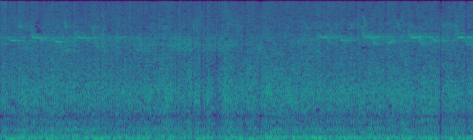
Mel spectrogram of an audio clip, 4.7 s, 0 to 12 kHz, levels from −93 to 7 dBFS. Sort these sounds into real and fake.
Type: fake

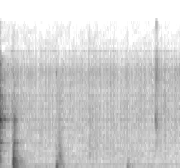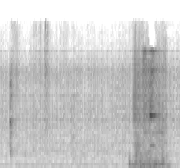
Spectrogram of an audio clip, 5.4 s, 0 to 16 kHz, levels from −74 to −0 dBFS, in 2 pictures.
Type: fake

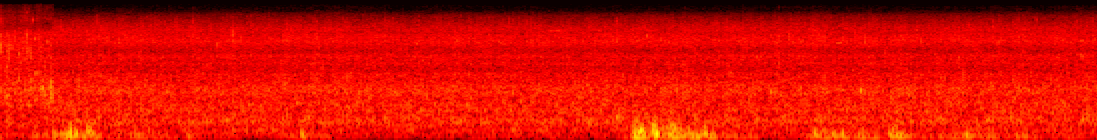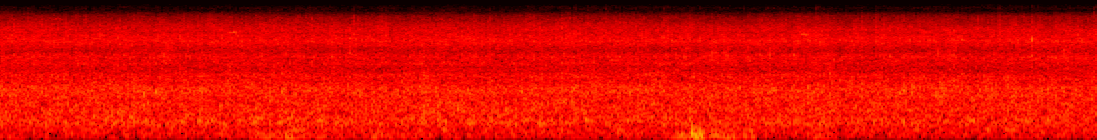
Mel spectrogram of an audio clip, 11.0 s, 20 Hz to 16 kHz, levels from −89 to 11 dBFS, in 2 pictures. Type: real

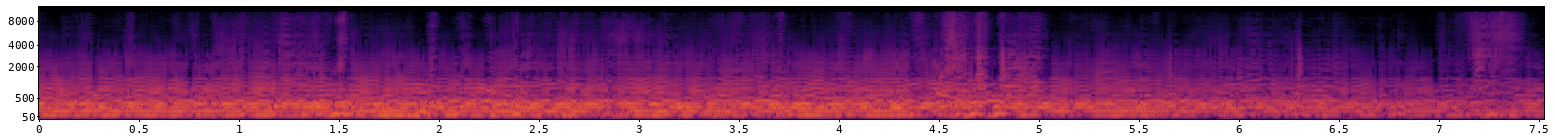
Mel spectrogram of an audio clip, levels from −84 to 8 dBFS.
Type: fake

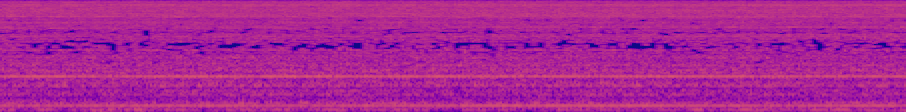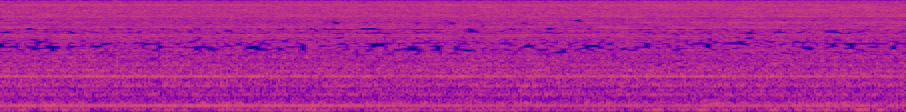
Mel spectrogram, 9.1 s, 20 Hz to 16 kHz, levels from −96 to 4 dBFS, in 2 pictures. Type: real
